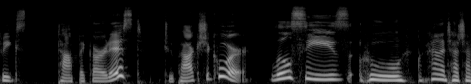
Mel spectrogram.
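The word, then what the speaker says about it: Lil' Cease: And I say Lil C's, it's spelled Lil Cease, but it's short for Little Caesar.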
